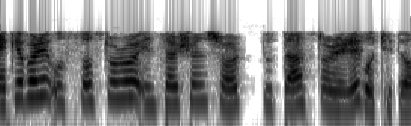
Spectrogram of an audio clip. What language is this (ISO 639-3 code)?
asm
